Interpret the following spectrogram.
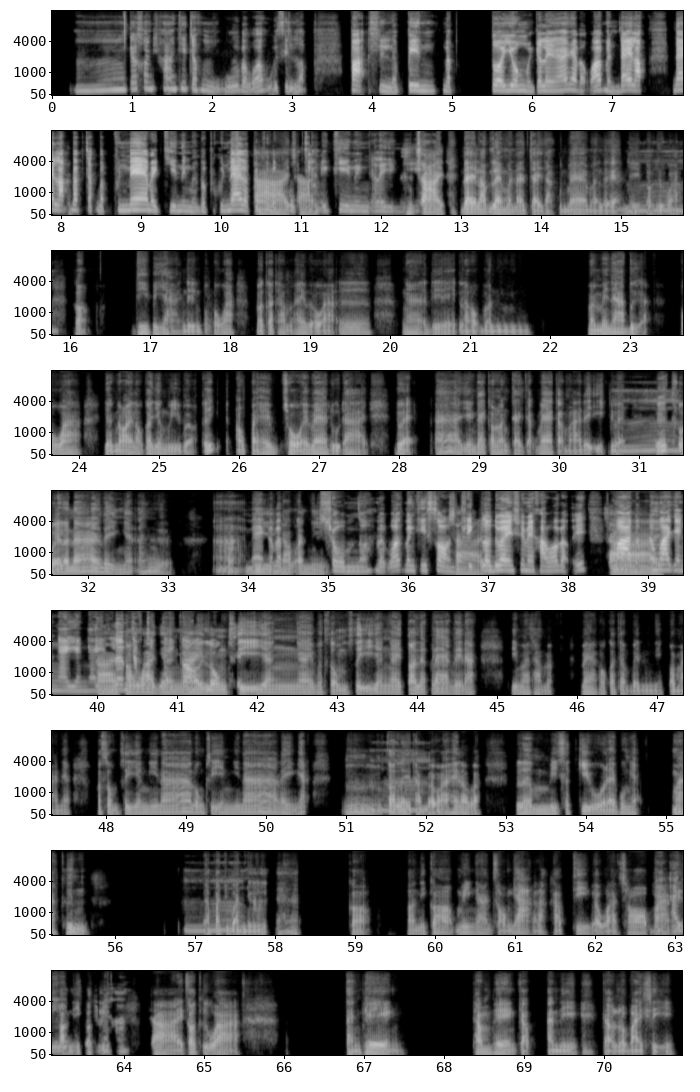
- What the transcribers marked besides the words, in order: tapping; other background noise; unintelligible speech; chuckle
- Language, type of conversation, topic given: Thai, unstructured, งานอดิเรกอะไรที่ทำแล้วคุณรู้สึกมีความสุขมากที่สุด?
